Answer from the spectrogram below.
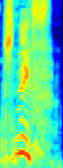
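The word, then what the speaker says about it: Sniph: Och jag och Sanna var på ett event nyligen med Snip. Sniff, ursäkta. Sniff. Sniff. Det stavas Snip och ett H på slutet. Men det uttalas ju Sniff.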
